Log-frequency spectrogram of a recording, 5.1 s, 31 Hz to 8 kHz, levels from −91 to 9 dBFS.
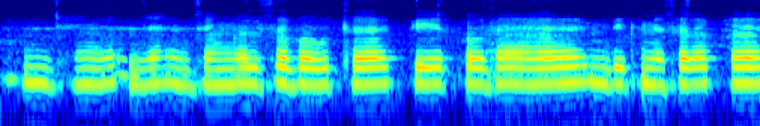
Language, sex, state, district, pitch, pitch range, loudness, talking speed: Magahi, female, Bihar, Samastipur, 205 Hz, 200-210 Hz, -33 LUFS, 120 wpm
